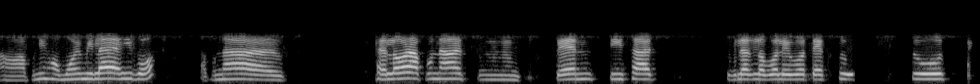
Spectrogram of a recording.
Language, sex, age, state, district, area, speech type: Assamese, female, 30-45, Assam, Sivasagar, rural, conversation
